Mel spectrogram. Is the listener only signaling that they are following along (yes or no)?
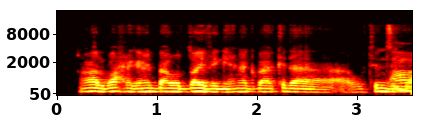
no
